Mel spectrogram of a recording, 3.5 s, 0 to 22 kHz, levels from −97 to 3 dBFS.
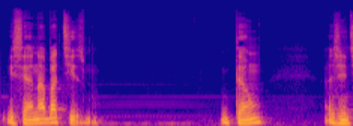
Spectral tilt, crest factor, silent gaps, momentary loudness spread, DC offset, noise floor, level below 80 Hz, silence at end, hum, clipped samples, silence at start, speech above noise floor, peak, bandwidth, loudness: -7 dB/octave; 18 dB; none; 14 LU; under 0.1%; -63 dBFS; -56 dBFS; 0 s; none; under 0.1%; 0.05 s; 43 dB; -4 dBFS; 13.5 kHz; -23 LUFS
